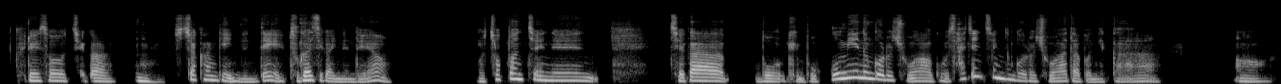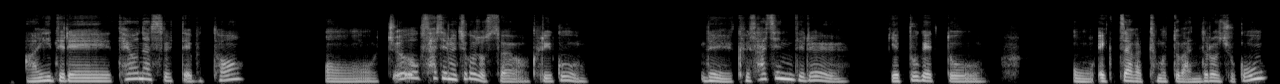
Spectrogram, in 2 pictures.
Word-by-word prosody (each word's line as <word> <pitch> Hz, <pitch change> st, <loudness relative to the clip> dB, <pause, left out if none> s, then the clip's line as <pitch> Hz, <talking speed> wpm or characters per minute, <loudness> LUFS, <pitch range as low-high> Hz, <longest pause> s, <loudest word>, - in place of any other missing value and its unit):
그래서 170 Hz, -2 st, 0 dB
제가 145 Hz, -4 st, -1 dB, 0.3 s
음 125 Hz, -9 st, -1 dB
시작한 215 Hz, -2 st, 0 dB
게 185 Hz, -4 st, -2 dB
있는데 145 Hz, +4 st, -1 dB
2 -, -, -2 dB
가지가 195 Hz, -4 st, +4 dB
있는데요. 130 Hz, +5 st, -2 dB, 0.9 s
어 -, -, -2 dB
1 225 Hz, -1 st, -1 dB
번째는 180 Hz, -, +2 dB, 0.7 s
제가 165 Hz, -1 st, +4 dB, 0.3 s
뭐 140 Hz, 0 st, -1 dB
이렇게 -, -, -4 dB
뭐 130 Hz, -, -4 dB
꾸미는 290 Hz, +4 st, +5 dB
거를 225 Hz, -5 st, +3 dB
좋아하고 150 Hz, -3 st, -3 dB
사진 265 Hz, -, -2 dB
찍는 285 Hz, -9 st, +2 dB
거를 155 Hz, -5 st, -4 dB
좋아하다 145 Hz, +1 st, -2 dB
보니까 130 Hz, +3 st, -6 dB, 0.8 s
어 135 Hz, -1 st, -4 dB, 0.4 s
아이들의 150 Hz, -1 st, +3 dB
태어났을 245 Hz, -7 st, +1 dB
때부터 190 Hz, -, -2 dB, 0.8 s
어 135 Hz, 0 st, -3 dB
쭉 260 Hz, +3 st, +2 dB
사진을 275 Hz, -6 st, +3 dB
찍어 255 Hz, +3 st, +2 dB
줬어요. 135 Hz, -4 st, -1 dB
그리고 145 Hz, 0 st, -1 dB, 1.1 s
네 155 Hz, -6 st, +1 dB
그 170 Hz, -, -2 dB
사진들을 190 Hz, -, +2 dB, 0.4 s
예쁘게 160 Hz, +4 st, +3 dB
또 135 Hz, -1 st, -1 dB, 0.9 s
어 130 Hz, -2 st, 0 dB
액자 150 Hz, +3 st, +5 dB
같은 140 Hz, 0 st, -2 dB
것도 140 Hz, +1 st, -1 dB
만들어주고 150 Hz, -, +1 dB
155 Hz, 235 characters per minute, -24 LUFS, 140-195 Hz, 1.1 s, 꾸미는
